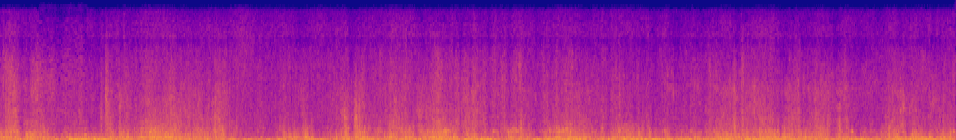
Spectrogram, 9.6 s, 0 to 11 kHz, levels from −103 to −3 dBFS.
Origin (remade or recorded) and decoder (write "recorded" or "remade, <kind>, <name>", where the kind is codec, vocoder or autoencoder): recorded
